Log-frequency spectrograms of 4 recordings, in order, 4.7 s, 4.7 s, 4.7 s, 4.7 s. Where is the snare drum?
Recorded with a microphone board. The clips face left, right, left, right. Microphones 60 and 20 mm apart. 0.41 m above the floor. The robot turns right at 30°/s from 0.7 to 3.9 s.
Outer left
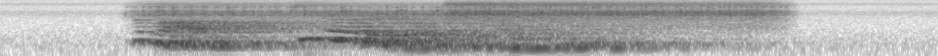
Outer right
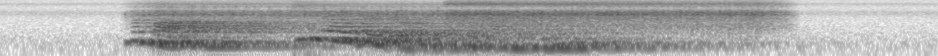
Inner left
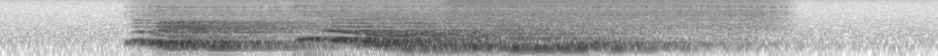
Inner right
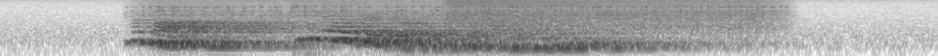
No snare drum in this recording.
